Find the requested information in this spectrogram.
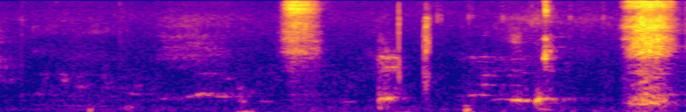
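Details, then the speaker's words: Two sharp, hissing sneezes a couple of seconds apart from an adult who says the pollen count is high and that they are having a sneezing pollen fit: sneezing. "They said the pollen is high and that might be what's going on with me. I'm having a a sneezing pollen fit."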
